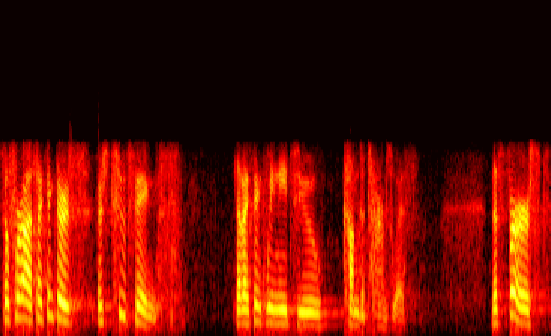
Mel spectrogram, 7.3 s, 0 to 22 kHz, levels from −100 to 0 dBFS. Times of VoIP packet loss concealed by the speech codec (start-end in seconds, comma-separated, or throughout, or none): 1.66-1.70, 4.98-5.16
